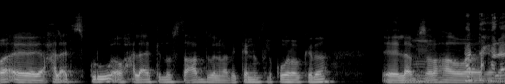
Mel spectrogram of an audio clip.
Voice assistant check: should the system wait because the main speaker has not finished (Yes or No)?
No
